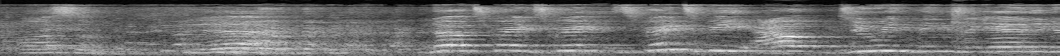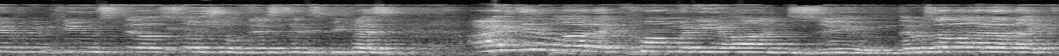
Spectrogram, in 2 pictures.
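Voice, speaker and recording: A woman with an American accent speaks at a moderate pace and a high pitch, with ordinary pitch variation. Audible room echo and noticeable background noise surround her. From United States. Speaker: stand-up comedian. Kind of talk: stand-up. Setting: stage with audience.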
